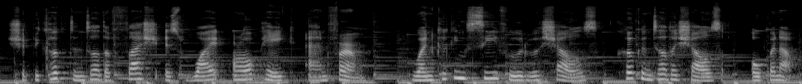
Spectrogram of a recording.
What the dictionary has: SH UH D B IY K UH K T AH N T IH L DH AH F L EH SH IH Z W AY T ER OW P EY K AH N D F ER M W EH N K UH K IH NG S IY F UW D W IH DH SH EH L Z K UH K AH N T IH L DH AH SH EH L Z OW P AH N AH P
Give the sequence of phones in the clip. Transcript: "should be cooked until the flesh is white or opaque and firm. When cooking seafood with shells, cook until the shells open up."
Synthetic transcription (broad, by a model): SH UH D B IY K UH K T AH N T IH L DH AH F L EH SH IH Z W AY T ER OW P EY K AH N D F ER M W EH N K UH K IH NG S IY F UW D W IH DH SH EH L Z K UH K AH N T IH L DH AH SH EH L Z OW P AH N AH P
